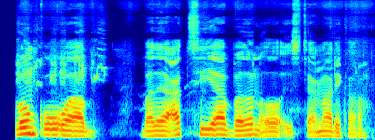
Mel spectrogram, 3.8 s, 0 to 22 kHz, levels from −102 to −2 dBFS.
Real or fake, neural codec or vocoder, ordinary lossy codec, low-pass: fake; vocoder, 44.1 kHz, 128 mel bands every 256 samples, BigVGAN v2; none; none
